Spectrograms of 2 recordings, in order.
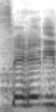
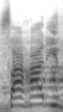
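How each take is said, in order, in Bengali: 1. প্রথম সিলেবলে 'e' স্বরধ্বনি আছে। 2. প্রথম সিলেবলে 'a' স্বরধ্বনি আছে। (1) "শব্দটা সেহেরি নয়" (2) "দন্তেশয় একার নয়, দন্তেশয় আকার"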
